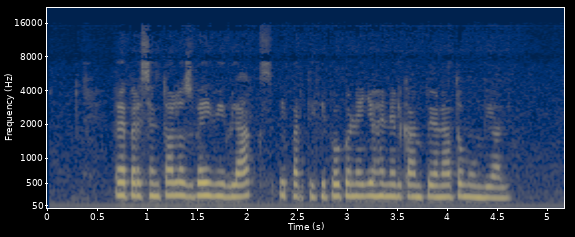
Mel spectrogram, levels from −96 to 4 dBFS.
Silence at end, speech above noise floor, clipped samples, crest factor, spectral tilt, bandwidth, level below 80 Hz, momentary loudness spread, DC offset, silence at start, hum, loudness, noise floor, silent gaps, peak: 0.55 s; 28 dB; under 0.1%; 18 dB; -5.5 dB/octave; 15 kHz; -60 dBFS; 9 LU; under 0.1%; 0.7 s; none; -30 LUFS; -58 dBFS; none; -14 dBFS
